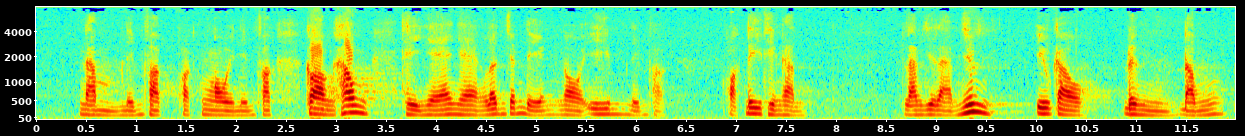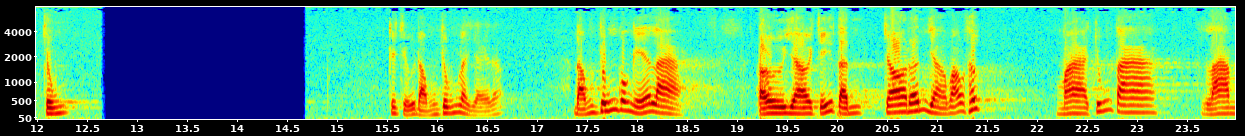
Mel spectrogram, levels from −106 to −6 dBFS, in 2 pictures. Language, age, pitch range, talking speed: Vietnamese, 20-39, 135-190 Hz, 145 wpm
